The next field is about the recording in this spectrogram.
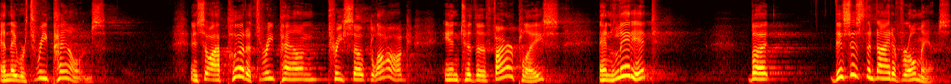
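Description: A man with an American accent talks at a very slow pace and high pitch, with lively intonation. He pauses long and often, over a quiet background. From Florida. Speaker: pastor. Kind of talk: sermon. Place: church.

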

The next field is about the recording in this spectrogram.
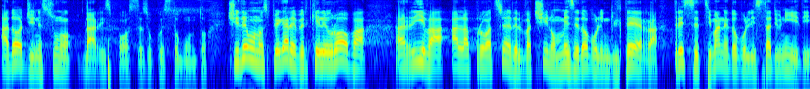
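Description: A man talks at a fairly quick pace. His fairly high voice carries lively intonation. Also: quiet background. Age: young. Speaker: lawyer. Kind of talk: talk show discussion. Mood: critical, argumentative. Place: studio. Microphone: headset.

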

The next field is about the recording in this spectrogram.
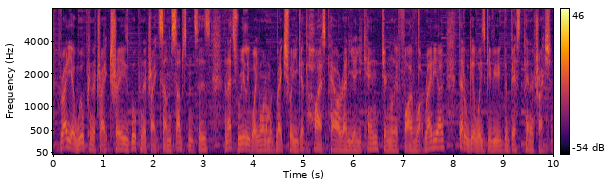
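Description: A man talks at a very fast clip in a fairly low voice with ordinary pitch variation. Clear music plays behind him, and the sound is dry with no echo. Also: very even loudness. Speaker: presenter. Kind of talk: tutorial presentation to camera. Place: open country. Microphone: lapel.

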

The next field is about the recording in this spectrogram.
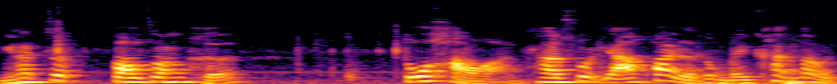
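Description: Moderate pace from a man over light background noise. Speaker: livestream co-host. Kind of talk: live-stream sales chat. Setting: livestream. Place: home room. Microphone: phone near.

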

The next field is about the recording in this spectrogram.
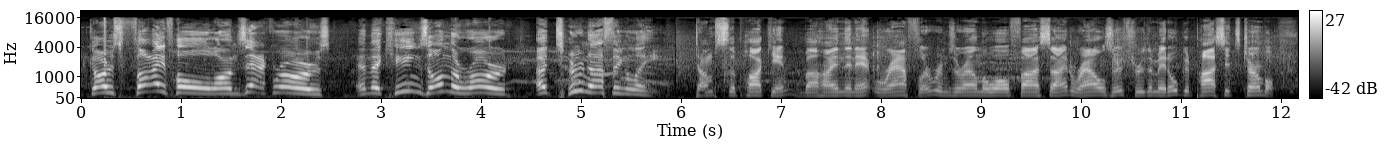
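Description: A high-pitched man speaks at a fairly slow pace in an energetic tone with very wide pitch swings. Music plays in the background. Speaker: hockey play-by-play announcer. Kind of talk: live hockey play-by-play commentary, highlight reel. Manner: energetic, emphatic on goals.

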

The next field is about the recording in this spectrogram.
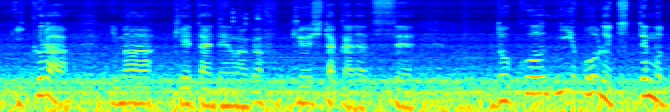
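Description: Loud background noise fills a dry recording with no echo, where speech comes at a moderate pace. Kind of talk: casual talk to camera. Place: car. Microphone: phone near.

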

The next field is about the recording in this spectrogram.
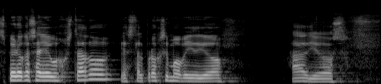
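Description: This man has an unremarkable speaking voice with ordinary pitch variation, captured in a very clean recording over a silent background. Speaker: tech YouTuber. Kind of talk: tutorial.

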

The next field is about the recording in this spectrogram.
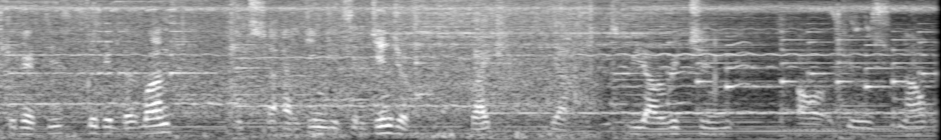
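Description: A man's voice with music in the background. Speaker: village vlogger. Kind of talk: casual vlog chat. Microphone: phone near.

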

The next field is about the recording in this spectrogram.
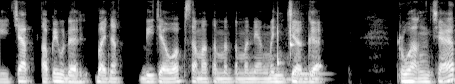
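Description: A man speaks against a quiet background. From Indonesia. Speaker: webinar moderator, scholarship alumnus; webinar moderator. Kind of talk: casual webinar moderation. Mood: relaxed, friendly. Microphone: video call.

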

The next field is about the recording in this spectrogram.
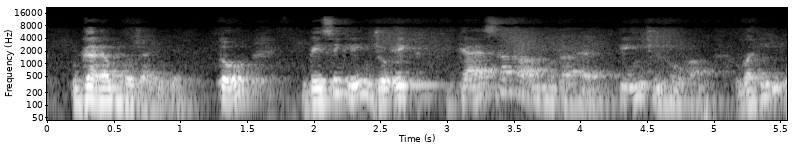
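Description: The man's medium-pitched voice comes with audible room echo and noticeable background noise. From Delhi, India. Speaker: vlogger. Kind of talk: casual vlog.

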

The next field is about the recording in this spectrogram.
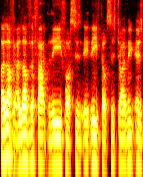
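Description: At a very fast pace, a man speaks with a British accent. His pitch is medium, over a quiet background. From United Kingdom. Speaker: digital marketer and life coach. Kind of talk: interview answer. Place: home room. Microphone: earbuds.

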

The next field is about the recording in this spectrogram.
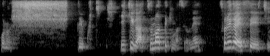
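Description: Talking at a fairly quick pace, a woman lets her pitch swing very widely. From Japan. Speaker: English teacher. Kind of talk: reading aloud; tutorial. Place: home room. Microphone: lapel.

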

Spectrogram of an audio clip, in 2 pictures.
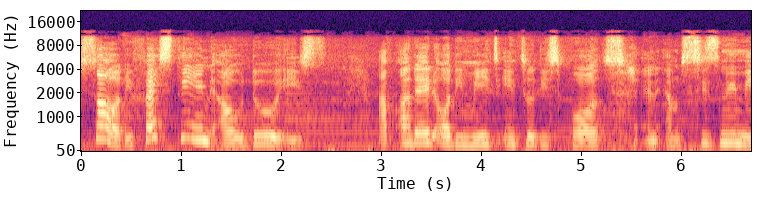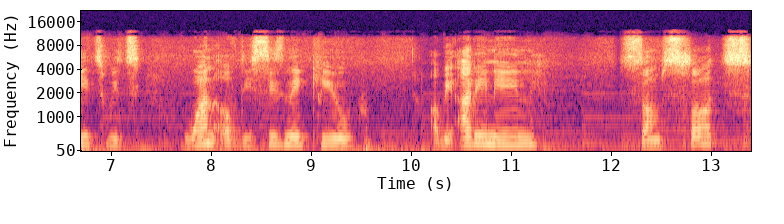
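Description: A woman speaks at a very slow pace, leaving long, frequent pauses, with faint music in the background. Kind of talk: tutorial. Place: kitchen. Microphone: phone near.

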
